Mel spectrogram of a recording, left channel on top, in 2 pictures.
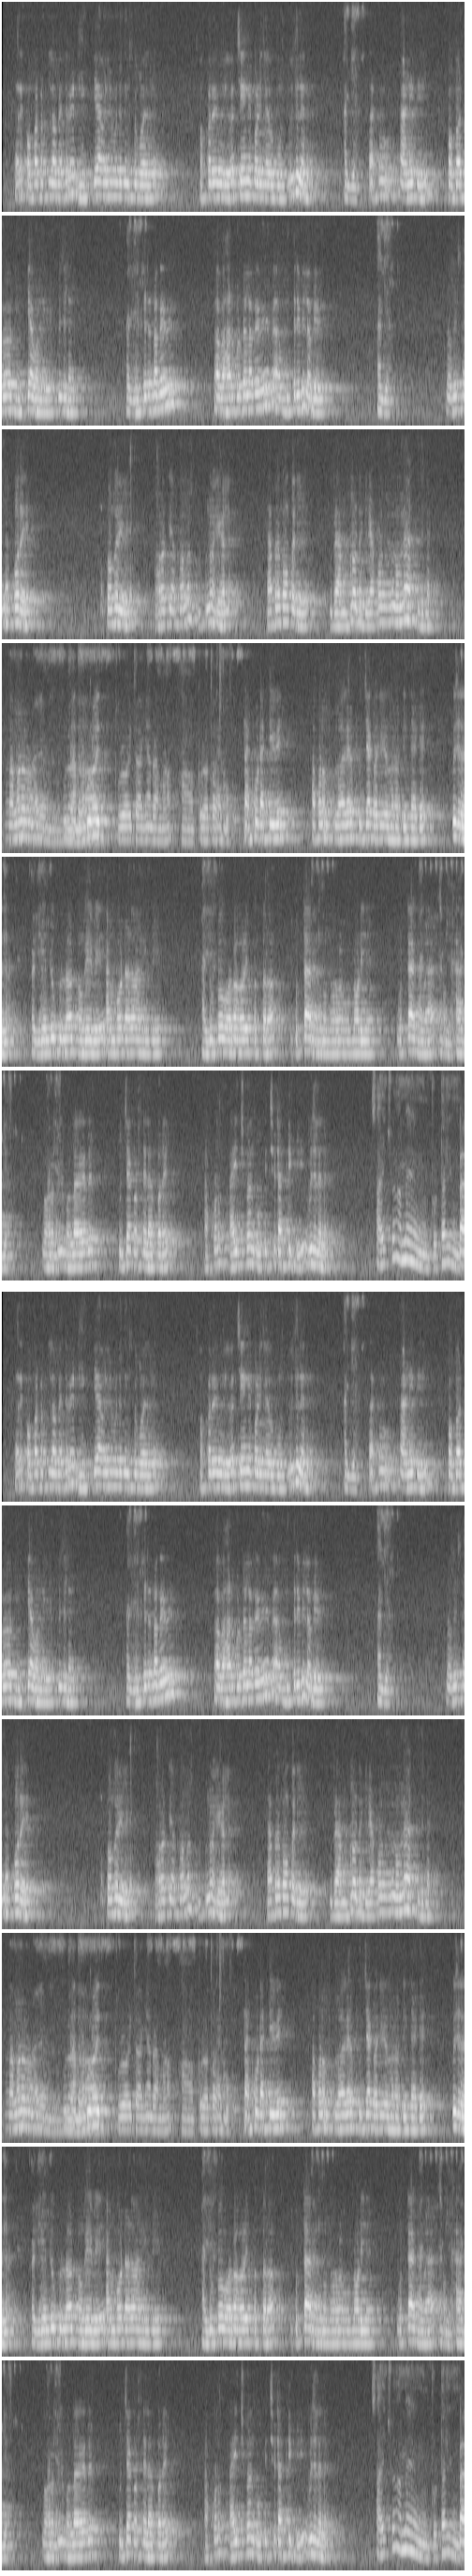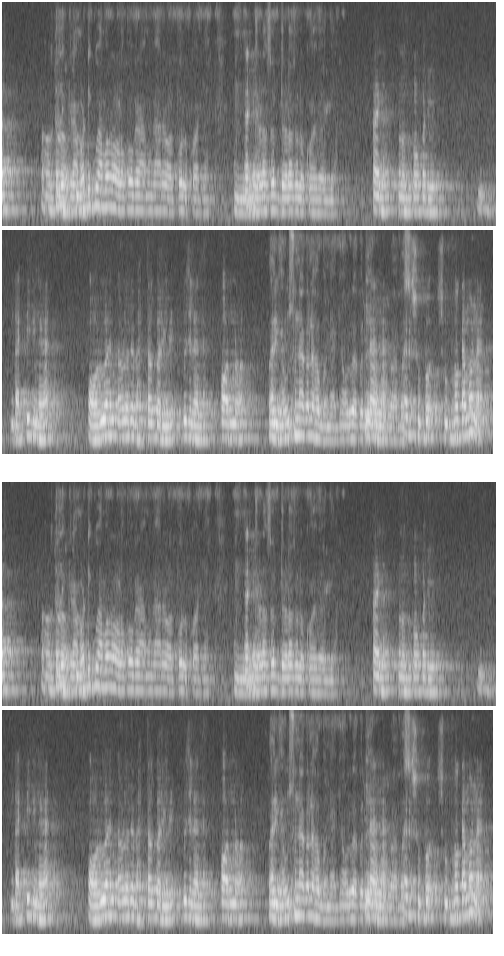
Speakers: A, in the centre; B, on the left (about 35°).
A: ତରେ କବାଟଟି ଲଗେଇଦେବେ ଢିଙ୍କିଆ ବୋଲି ଗୋଟେ ଜିନିଷ କୁହାଯାଏ। ଛକରେ ବି ମିଳିବ ଚେନ କଡି ଯିବାକୁ କୁହନ୍ତି, ବୁଝିଲେ ନା?
B: ଆଜ୍ଞା।
A: ତାକୁ ଆଣିକି କବାଟ ର ଢିଙ୍କିଆ ବନେଇବି ବୁଝିଲେ ନା?
B: ଆଜ୍ଞା
A: ଭିତରେ ଲଗେଇବେ ଆଉ ବାହାର ପଟେ ଲଗେଇବେ, ଆଉ ଭିତରେ ବି ଲଗେଇବେ।
B: ଆଜ୍ଞା।
A: ଲଗେଇ ସାରିଲା ପରେ କଣ କରିବେ, ଘରଟି ଆପହନ ସମ୍ପୂର୍ଣ୍ଣ ହେଇଗଲା। ତାପରେ କଣ କରିବେ ବ୍ରାହ୍ମଣ ଡାକିବେ। ଆପଣଙ୍କ ଆଡେ ନନା ଅଛନ୍ତି ନା?
B: ହଁ
A: ବ୍ରାହ୍ମଣ
B: ଏ ଆମ
A: ନନାଙ୍କୁ।
B: ଗାଁରେ
A: ପୁରହିତ
B: ବ୍ରାହ୍ମଣ
A: ପୁରହିତ
B: ପୁରୋହିତ ଆଜ୍ଞା ବ୍ରାହ୍ମଣ ହ ପୁରୋହିତ
A: ତାଙ୍କୁ
B: ଅଛନ୍ତି।
A: ତାଙ୍କୁ ଡାକିବେ ଆପଣ ଭଲ ଭାବରେ ପୂଜା କରିବେ ଘର ଟିକେ ଆଗେ। ବୁଝିଲ
B: ଆଜ୍ଞା
A: ନା?
B: ଆଜ୍ଞା
A: ଗେଣ୍ଡୁ ଫୁଲ ଟଙ୍ଗେଇବେ, ଆମ୍ବ ଡାଳ ଆଣିବେ
B: ଆଜ୍ଞା
A: ଧୁବ ବନଗଳି ପତର। ଗୋଟା
B: ଆଜ୍ଞା
A: ନଡିଆ, ଗୋଟା
B: ଆଜ୍ଞା
A: ଗୁଆ,
B: ଆଜ୍ଞା
A: ଶଙ୍ଖା।
B: ଆଜ୍ଞା
A: ଘରକୁ
B: ଆଜ୍ଞା।
A: ଟିକେ ଭଲ ଭାବରେ ପୂଜା କରିସାରିଲା ପରେ ଆପଣ ସହି ଛୁଆଙ୍କୁ କିଛି ଡାକିକି, ବୁଝିଲେ ନା?
B: ସାହି ଛୁଆ ଆମେ ଟୋଟାଲି,
A: ବାସ୍ ହଁ
B: ଟୋଟାଲି
A: ଶୁଣ
B: ଗ୍ରାମ
A: ଶୁଣ
B: ଟି କୁ ଆମର ଅଳ୍ପ ଗାଁ, ଆମ ଗାଁରେ ଅଳ୍ପ ଲୋକ ଆଜ୍ଞା,
A: ଆଜ୍ଞା
B: ଦେଢ ଦେଢଶହ ଲୋକ କ ଆ ଗ ଆଜ୍ଞା।
A: ଆଜ୍ଞା ଶୁଣନ୍ତୁ କଣ କରିବେ ଡାକିକିନା ଅରୁଆ ଚାଉଳରେ ଭାତ କରିବେ, ବୁଝିଲ ନା? ଅର୍ଣ କରିକି,
B: ଆଜ୍ଞା ଉଷୁନା କଲେ ହବନି ଆଜ୍ଞା ଅରୁଆ କରିବାକୁ
A: ନା ନା
B: ଆବଶ୍ୟକ
A: ଶୁଭ ଶୁଭ କାମ ନା।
